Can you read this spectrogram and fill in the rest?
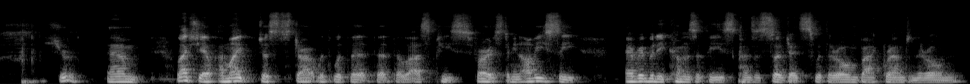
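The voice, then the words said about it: Slight Irish accent. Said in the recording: “a slight Irish accent”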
